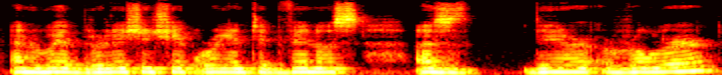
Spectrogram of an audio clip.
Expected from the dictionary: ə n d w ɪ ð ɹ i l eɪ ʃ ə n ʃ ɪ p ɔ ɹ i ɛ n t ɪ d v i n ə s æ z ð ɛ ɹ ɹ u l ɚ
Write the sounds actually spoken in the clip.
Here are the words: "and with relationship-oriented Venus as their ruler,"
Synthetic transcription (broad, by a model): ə n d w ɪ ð ɹ i l eɪ ʃ ə n ʃ ɪ p ɔ ɹ i ɛ n t ɪ d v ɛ n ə s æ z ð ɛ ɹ ɹ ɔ l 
